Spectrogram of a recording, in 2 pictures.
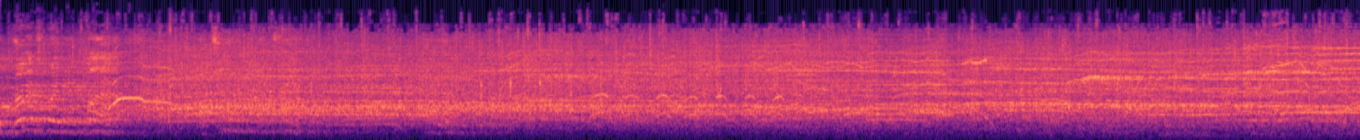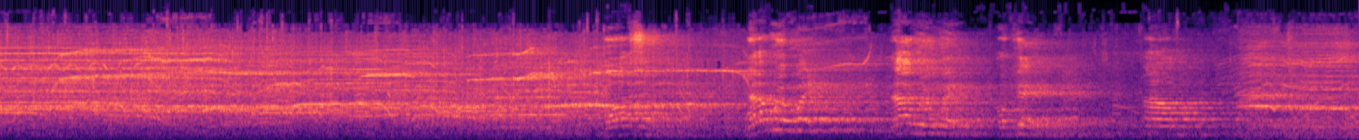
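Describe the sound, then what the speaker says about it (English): Graduation ceremony crowd of families roaring, whooping and cheering loudly for the graduating class, a dense sustained wall of shouting with scattered claps breaking through near the end. "shout as loud as we can to wake up this morning and give a rousing applause"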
